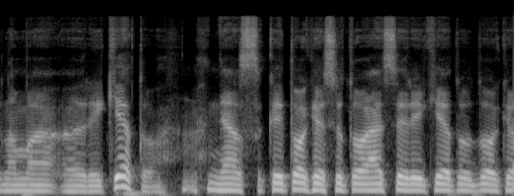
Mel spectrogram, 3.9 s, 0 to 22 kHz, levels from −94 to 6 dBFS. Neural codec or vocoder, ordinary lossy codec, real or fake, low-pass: none; Opus, 32 kbps; real; 14.4 kHz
